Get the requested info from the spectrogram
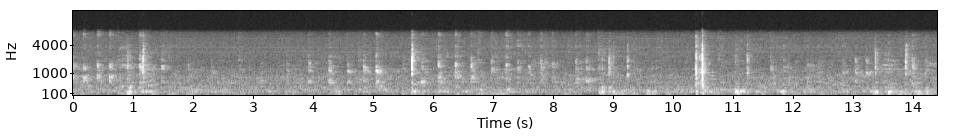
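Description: Faint, irregular clicks of a computer mouse, sometimes in quick runs, with two louder clicks in the middle stretch.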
